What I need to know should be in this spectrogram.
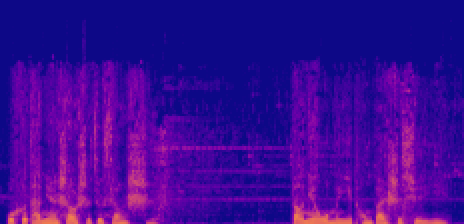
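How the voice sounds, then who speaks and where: Composed young woman general played by an actress, high voice. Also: normal speed, darkish tone, faint music behind, close to an everyday voice. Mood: respectful, wistful. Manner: composed, earnest, formal. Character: dignified, steadfast young woman general in ancient court. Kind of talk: historical short-drama acting.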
